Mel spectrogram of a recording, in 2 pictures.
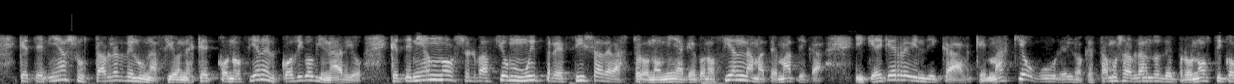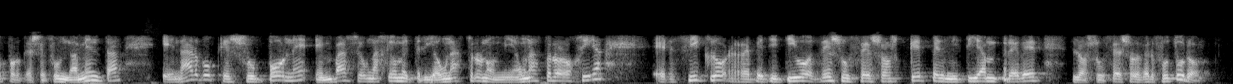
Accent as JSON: {"language": "Spanish", "country": "Spain", "said": "te voy a recordar una cosa como españoles que somos"}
